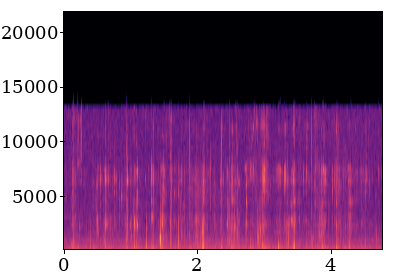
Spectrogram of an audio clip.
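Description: A person chewing a mouthful of pelmeni (dumplings) in cream sauce, picked up close by a table microphone: a run of many small mouth clicks and smacks.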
